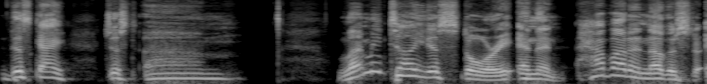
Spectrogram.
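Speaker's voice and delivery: high-pitched imitation of a long-winded speaker; rambling speaker. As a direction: launch into yet another story. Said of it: "he said, he goes".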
